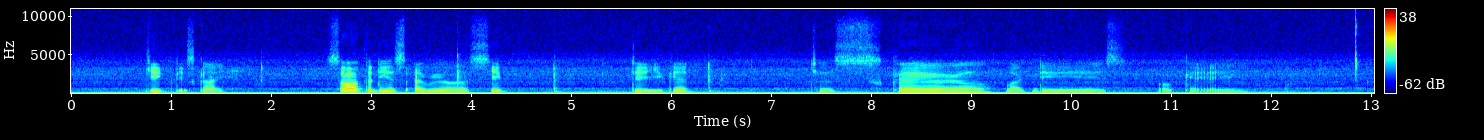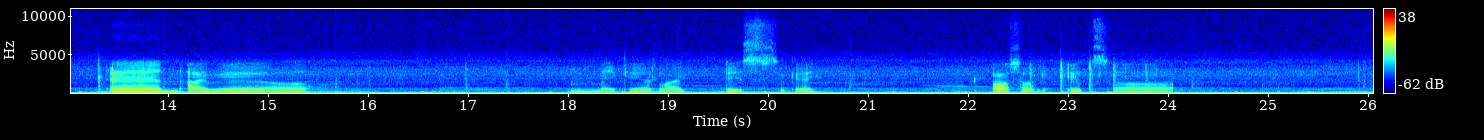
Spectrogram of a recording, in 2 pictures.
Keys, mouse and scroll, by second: 0.5-1.0 right drag, 0.5 middle click, 1.0 click, 1.5-1.9 middle drag, 2.9 click, 4.8 shift+d, 6.4 s, 11.8 right click, 11.8 middle click, 12.4-12.7 scroll up 2, 13.4 Tab, 13.8-15.1 middle drag, 15.1 click, 15.9 x, 18.1 click, 19.1 x, 20.3-22.6 middle drag, 22.6 ctrl+z, 22.9 ctrl+z, 23.3 ctrl+z, 23.5 ctrl+z, 23.8 ctrl+z, 24.4-24.9 middle drag, 24.9 click, 25.2-25.9 middle drag, 25.9 x.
